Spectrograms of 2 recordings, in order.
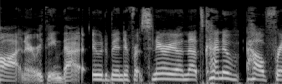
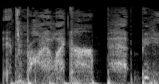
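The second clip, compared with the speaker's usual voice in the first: hushed whisper. Real, not acted. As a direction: keep it to a whisper. Still hiding the dead bee.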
